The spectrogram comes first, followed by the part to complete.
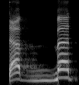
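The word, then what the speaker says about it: تَبَّتْ: তা বাজবার তাব, আবার বা সুকুন, তাহলে দুইটা বা একত্রিত হয়েছে, সেজন্য এভাবে উচ্চারণ করতে হবে তাব্বাত ইয়াদা আবি লাহাবিন ওয়া তাব, ওয়া তাব, এরকম হবে।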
